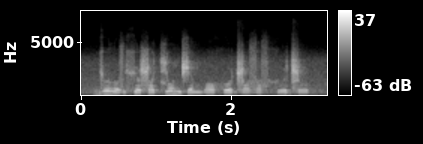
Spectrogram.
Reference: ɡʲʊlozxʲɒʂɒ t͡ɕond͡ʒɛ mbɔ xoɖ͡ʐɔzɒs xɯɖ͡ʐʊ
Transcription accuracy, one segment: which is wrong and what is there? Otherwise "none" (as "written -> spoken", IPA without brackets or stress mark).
none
